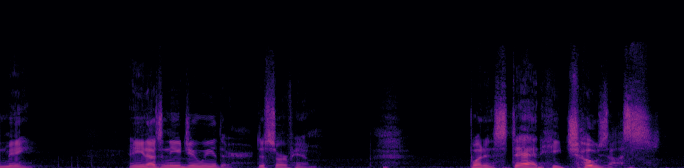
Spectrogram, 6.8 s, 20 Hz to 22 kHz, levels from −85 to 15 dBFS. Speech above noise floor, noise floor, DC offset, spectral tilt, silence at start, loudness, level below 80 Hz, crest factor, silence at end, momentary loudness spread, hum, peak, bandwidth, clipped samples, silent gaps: 35 dB; -75 dBFS; under 0.1%; -3.5 dB/octave; 0 s; -40 LUFS; -74 dBFS; 22 dB; 0.25 s; 20 LU; none; -20 dBFS; 16.5 kHz; under 0.1%; none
